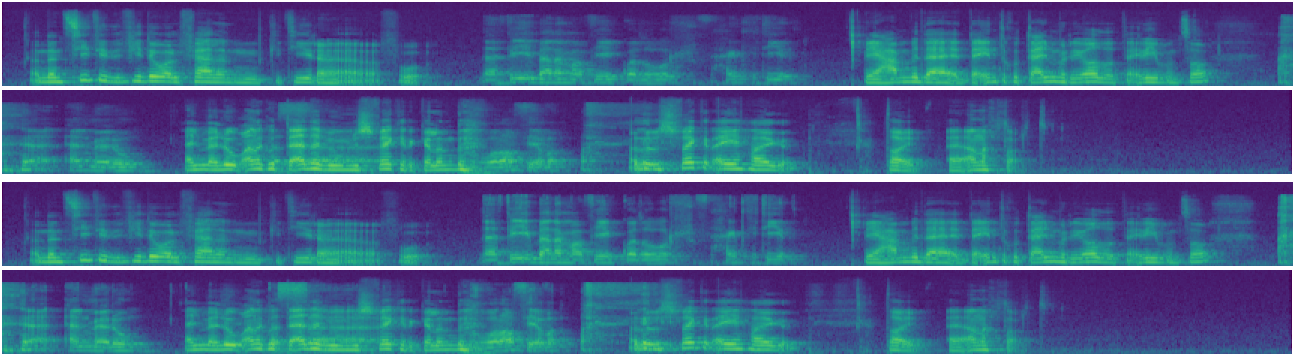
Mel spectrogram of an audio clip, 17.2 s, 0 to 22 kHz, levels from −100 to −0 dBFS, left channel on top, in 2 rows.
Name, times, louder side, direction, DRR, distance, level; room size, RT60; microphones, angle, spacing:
voice 1, 0.2-2.8 5.8-8.1 9.8-11.8 12.8-13.9 14.3-15.5, left 2 dB, 20° left, 0.5 m, -33 dB
voice 2, 3.2-5.2 8.5-9.6 10.6-11.3 11.6-13.1, right 2 dB, 85° right, 1.4 m, -39 dB
13.0 x 7.8 x 2.9 m
head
